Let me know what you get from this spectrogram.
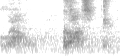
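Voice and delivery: whispered, drawn inward; barely audible private reminder; hushed self-talk. Retold or imitated. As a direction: whisper it as a note to yourself. Deku's self-talk in retold fight.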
